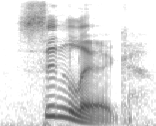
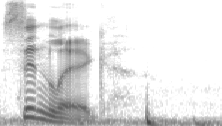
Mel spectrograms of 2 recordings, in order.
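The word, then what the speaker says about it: Sinnlig: points for this round Justin tell me about sin league say it again sin league spell it s i n n l IG sin league there's three to one in your favor you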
